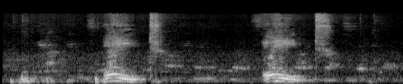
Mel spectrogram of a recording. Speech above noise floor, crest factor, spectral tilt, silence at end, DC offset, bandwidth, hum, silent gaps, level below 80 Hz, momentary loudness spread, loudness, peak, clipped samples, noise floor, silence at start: 21 dB; 18 dB; -4 dB/octave; 0.2 s; under 0.1%; 12 kHz; none; none; -54 dBFS; 22 LU; -17 LUFS; -2 dBFS; under 0.1%; -36 dBFS; 0.1 s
